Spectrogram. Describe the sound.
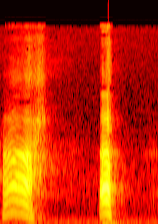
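A person mimics the bark of Dr. Pavlov's dog with their voice after the bell is rung: a drawn-out, falling yelp followed after a short pause by a second quick, clipped bark, fairly loud.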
